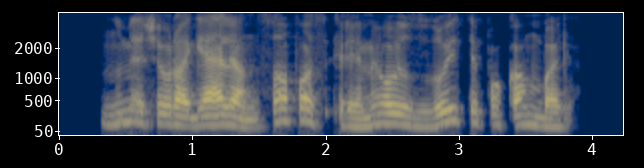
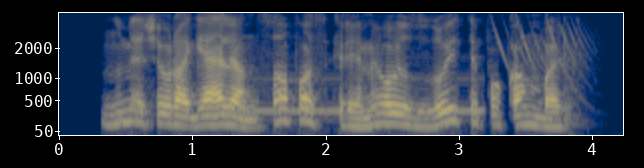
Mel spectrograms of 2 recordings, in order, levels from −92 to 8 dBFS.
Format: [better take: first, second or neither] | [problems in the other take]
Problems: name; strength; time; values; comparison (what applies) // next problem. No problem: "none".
first | background sound (Keyboard (musical)); 18 dB below the speech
